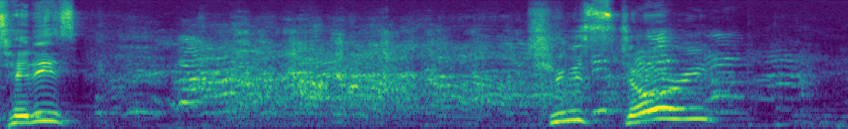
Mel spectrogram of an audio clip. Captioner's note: audience laughs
